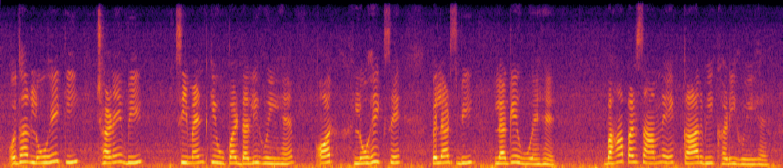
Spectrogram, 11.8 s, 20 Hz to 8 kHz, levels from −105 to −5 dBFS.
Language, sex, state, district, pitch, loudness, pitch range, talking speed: Hindi, female, Uttar Pradesh, Varanasi, 280 Hz, -19 LUFS, 260-300 Hz, 145 wpm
